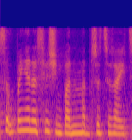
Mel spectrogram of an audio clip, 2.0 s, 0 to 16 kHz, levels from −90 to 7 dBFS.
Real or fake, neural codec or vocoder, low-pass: fake; codec, 16 kHz, 0.5 kbps, FunCodec, trained on LibriTTS, 25 frames a second; 7.2 kHz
